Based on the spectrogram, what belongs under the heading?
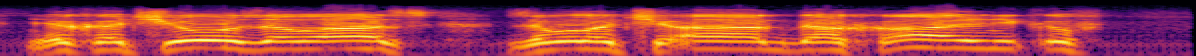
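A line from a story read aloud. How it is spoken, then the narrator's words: Desperate shout. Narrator (Russian): с отчаяния Леснорова крикнула прихрамывающему Осипу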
